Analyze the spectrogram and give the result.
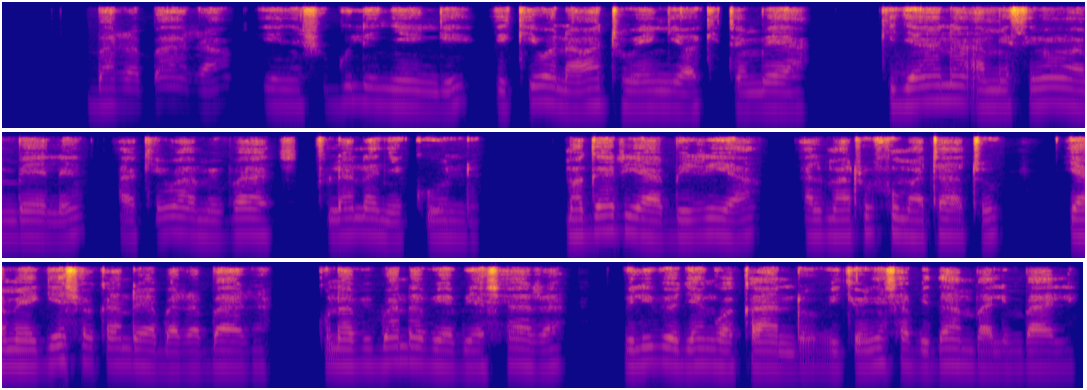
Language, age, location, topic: Swahili, 18-24, Nairobi, government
